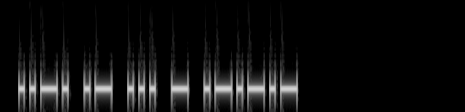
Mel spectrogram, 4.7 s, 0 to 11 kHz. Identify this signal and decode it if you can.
Morse code, heard as a keyed tone, about 22 wpm, 700 Hz. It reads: FAST.
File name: practice / 22wpm / Sentences with 2-Word Phrases - 22wpm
